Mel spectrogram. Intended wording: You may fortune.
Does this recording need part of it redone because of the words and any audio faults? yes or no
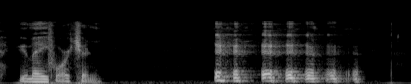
yes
